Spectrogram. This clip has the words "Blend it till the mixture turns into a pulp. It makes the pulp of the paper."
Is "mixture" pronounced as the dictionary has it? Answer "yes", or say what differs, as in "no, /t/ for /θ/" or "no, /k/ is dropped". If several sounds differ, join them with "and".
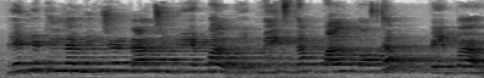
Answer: no, /s/ is dropped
